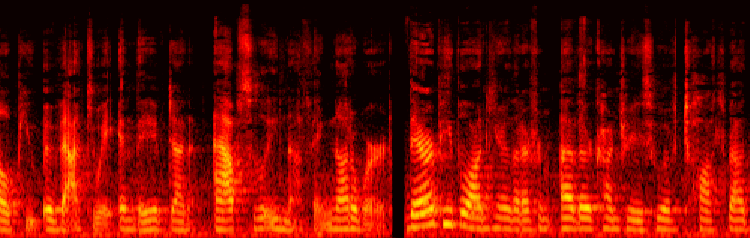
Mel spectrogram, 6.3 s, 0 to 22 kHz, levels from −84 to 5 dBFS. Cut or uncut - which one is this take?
uncut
